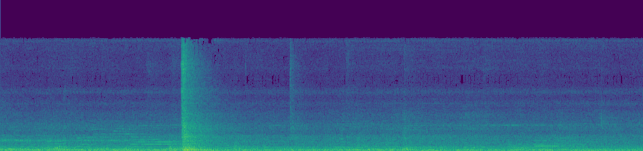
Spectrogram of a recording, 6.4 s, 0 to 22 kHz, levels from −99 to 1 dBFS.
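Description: No technical faults are audible.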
